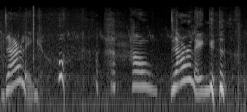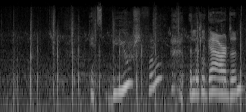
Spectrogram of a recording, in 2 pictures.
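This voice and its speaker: A woman's voice: high-pitched, lively intonation, extremely slow, long pauses, a bit bright, a little hiss or hum, exaggerated voice. An actress playing a gushing, sugary make-up saleswoman in an audio horror drama, drawing out her words. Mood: sugary, charmed. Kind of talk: radio drama acting.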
